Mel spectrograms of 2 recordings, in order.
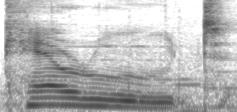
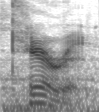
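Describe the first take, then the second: First: It is said in a halting non-native accent. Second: It is said in a plain native accent.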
